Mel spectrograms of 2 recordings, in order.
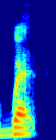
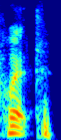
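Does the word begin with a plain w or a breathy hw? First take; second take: plain w; breathy hw. First: It begins with a plain voiced w sound. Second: It begins with a breathy voiceless hw sound. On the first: The old distinction has been lost. "you're actually quite likely to hear" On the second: The old distinction is kept. "as opposed to"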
